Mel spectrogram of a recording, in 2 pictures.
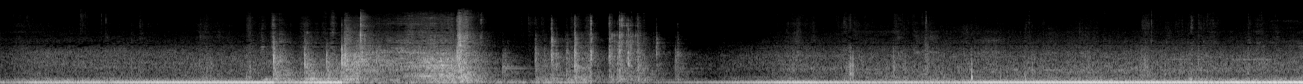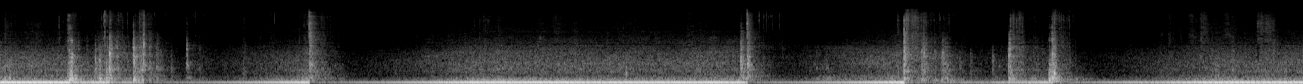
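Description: Metal clicks, clanks and rattles of an aluminium livestock trailer's rear door and its rod latch being worked by hand. They come in a few clusters over a steady low hum that drops out briefly several times.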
